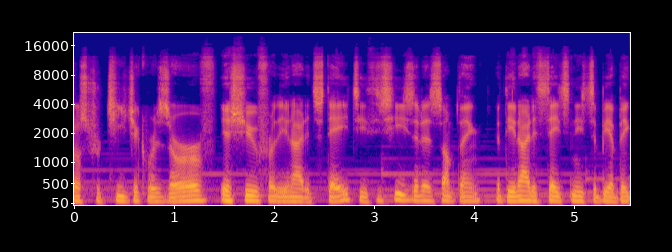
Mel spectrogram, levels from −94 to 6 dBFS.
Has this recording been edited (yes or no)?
yes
